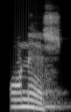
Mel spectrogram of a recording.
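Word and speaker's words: honest: অর হি ইজ অ্যান অনেস্ট অনেস্ট farmer. Farmer মানে কৃষক বা চাষি। তাহলে এখানে এন আমি কেন বসাইছি? কারণ এজটা অনেস্ট, এজের মতো উচ্চারিত হয় না, অ এর মতো উচ্চারিত হয় এজ।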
